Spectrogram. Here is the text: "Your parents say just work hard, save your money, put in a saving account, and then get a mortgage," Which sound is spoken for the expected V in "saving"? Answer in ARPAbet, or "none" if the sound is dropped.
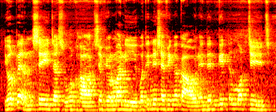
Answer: F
